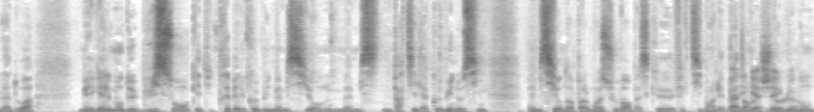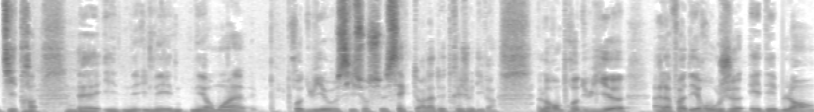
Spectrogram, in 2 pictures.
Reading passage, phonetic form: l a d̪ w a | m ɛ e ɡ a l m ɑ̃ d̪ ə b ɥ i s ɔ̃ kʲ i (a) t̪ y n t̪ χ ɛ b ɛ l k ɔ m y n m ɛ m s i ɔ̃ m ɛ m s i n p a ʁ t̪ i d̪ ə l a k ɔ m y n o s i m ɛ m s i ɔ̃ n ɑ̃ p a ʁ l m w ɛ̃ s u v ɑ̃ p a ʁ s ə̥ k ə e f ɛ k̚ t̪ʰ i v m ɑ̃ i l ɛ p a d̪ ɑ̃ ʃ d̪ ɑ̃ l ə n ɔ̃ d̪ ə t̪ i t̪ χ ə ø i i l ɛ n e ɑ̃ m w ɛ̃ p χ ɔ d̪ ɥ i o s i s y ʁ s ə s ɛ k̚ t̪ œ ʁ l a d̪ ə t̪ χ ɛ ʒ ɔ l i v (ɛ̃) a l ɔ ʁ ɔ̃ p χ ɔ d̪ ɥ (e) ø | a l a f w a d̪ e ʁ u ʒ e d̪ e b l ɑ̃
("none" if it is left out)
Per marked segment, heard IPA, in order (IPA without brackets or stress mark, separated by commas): ɛ, ɛ̃, i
